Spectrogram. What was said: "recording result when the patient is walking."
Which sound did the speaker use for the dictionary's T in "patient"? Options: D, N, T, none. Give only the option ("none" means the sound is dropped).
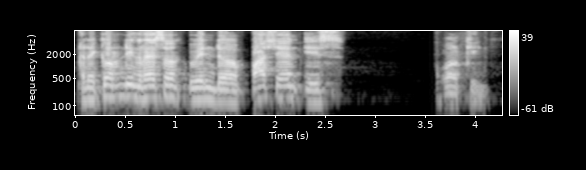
none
